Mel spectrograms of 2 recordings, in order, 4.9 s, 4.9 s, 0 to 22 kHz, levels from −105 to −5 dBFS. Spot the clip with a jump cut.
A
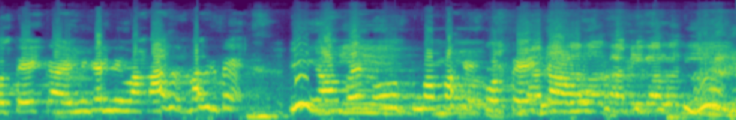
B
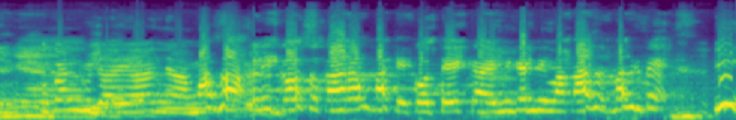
B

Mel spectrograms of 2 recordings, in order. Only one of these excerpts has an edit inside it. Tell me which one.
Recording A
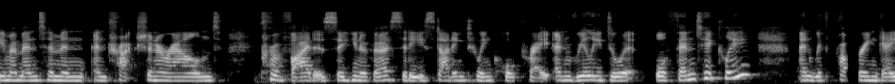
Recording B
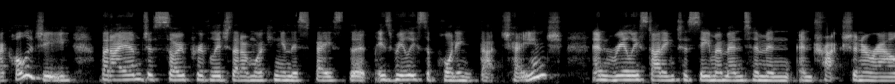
B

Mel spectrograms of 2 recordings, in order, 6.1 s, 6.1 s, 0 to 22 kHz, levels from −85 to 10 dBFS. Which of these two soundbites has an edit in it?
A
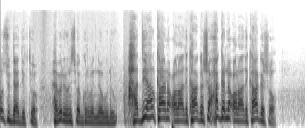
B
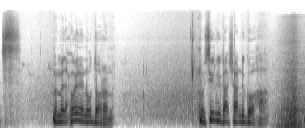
A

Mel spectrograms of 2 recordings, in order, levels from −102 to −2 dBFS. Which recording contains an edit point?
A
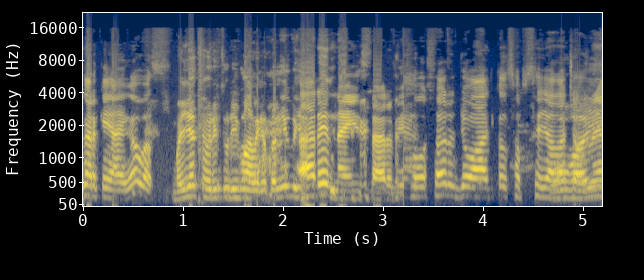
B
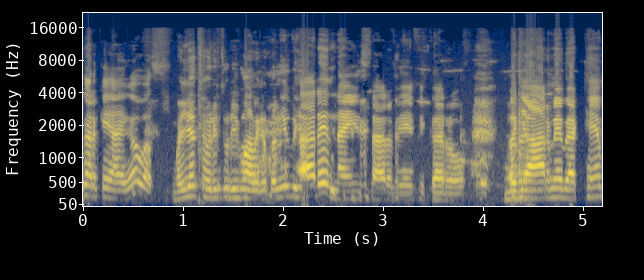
A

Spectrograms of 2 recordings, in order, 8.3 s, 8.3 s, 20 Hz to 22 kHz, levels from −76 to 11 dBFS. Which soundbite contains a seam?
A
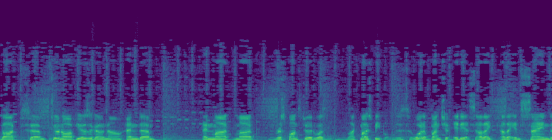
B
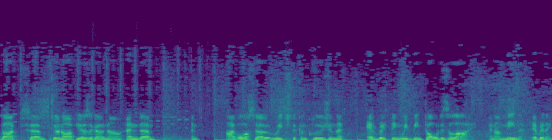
A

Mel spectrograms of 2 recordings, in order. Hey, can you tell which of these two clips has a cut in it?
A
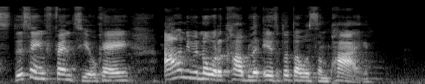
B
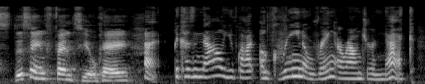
B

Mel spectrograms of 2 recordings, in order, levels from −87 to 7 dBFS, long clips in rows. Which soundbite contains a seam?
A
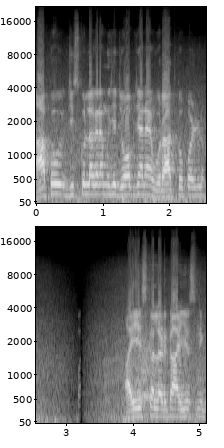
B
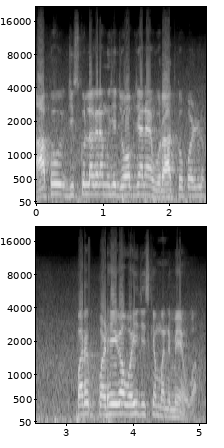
A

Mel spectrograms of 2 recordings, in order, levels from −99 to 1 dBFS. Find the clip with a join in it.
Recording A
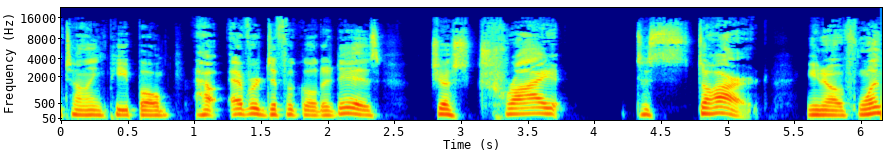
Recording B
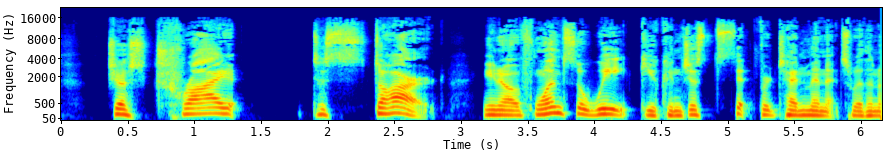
A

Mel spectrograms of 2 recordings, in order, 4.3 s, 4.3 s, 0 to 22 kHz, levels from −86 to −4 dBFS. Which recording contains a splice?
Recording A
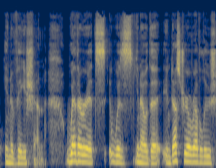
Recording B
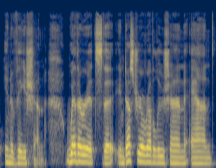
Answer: B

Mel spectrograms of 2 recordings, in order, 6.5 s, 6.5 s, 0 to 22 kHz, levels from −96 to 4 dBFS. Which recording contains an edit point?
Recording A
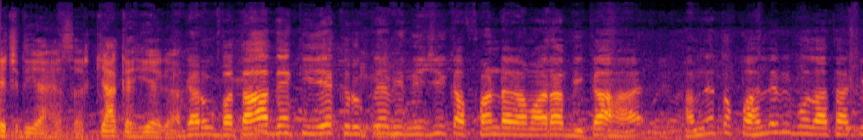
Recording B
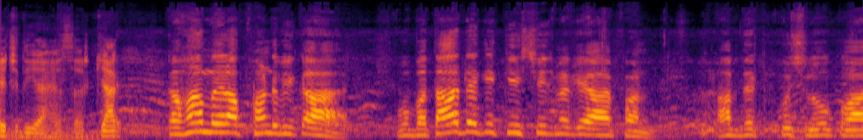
B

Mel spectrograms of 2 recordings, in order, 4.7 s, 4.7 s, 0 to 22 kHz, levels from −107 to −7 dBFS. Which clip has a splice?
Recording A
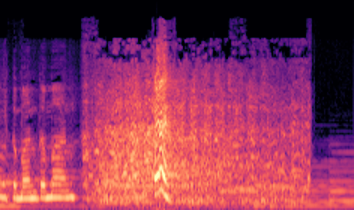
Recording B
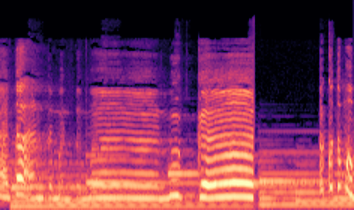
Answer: B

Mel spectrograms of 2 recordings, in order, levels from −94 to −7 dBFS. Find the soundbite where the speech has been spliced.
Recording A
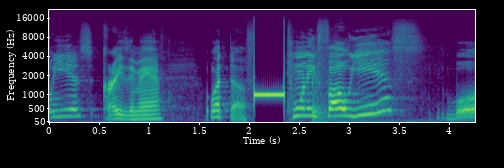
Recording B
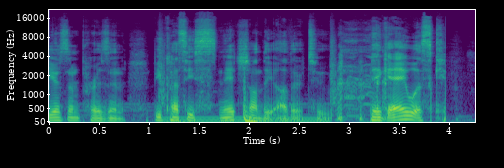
A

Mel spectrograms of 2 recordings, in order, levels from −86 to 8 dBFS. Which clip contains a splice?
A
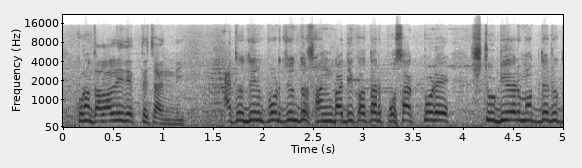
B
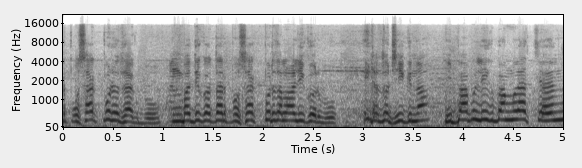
B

